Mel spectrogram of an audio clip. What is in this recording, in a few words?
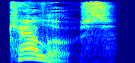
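"callose", British English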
